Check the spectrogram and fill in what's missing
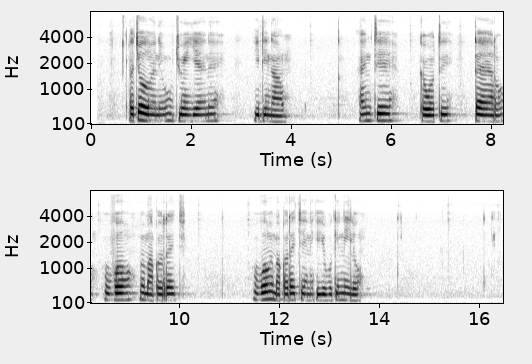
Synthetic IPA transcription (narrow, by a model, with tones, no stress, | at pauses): la˨t͡ʃɔ˦ɔ˨e˨ni˨u˦t͡ʃwi˨ɲjɛ˨nɛ˦ | i˨di˦na˨m | a˦ntje˦ | ka˨wɔ˨tɪ˦ | tɛ˦ɾɔ˨ | vɔ˦mɛ˦ma˨kɾt͡ʃ | o˨vɔ˦mɛ˦ma˨kɔ˨ɾɛ˦t͡ʃɛ˦ni˨kɪ˨jʊ˨bo˨kɪ˦nɪ˦lo˨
